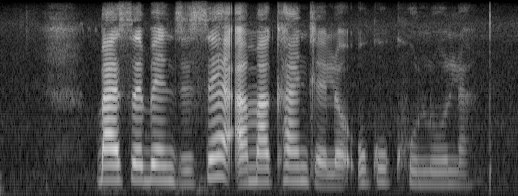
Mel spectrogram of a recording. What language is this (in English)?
Xhosa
